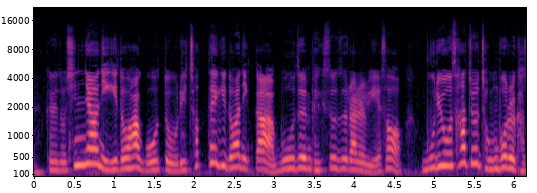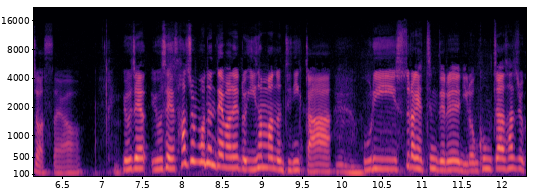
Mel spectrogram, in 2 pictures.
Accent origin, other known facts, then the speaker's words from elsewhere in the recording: South Gyeongsang, South Korea; 저희 경상남도 출신이라가지고 어쨌든 거기 칠서라고 있어요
